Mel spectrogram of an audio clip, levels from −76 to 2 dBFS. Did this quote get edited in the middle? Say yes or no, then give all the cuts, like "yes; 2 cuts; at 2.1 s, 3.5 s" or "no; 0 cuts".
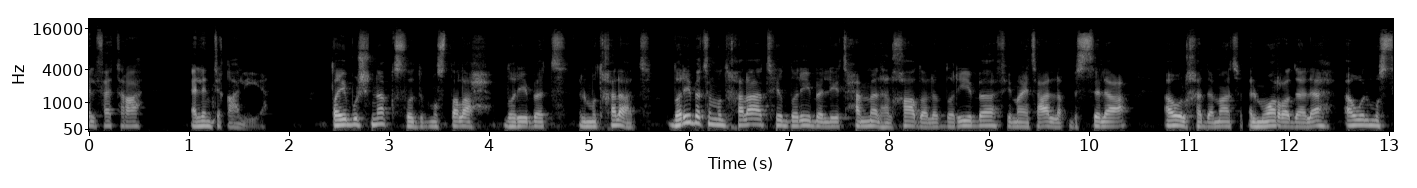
yes; 2 cuts; at 5.7 s, 11.5 s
